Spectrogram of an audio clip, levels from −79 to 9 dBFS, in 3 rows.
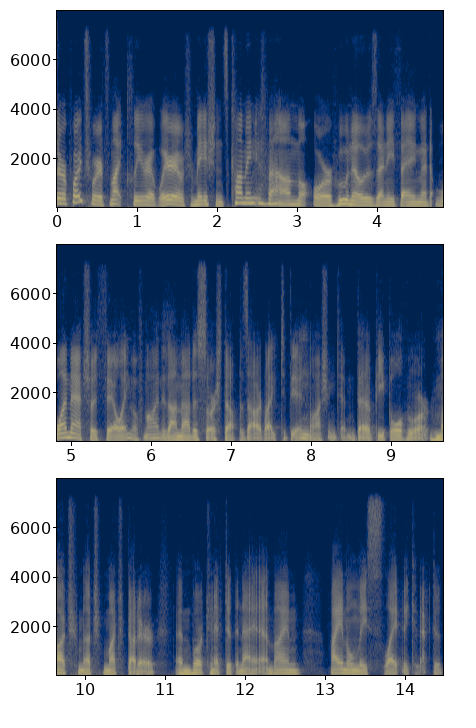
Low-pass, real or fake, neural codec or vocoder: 7.2 kHz; fake; codec, 16 kHz, 0.5 kbps, FunCodec, trained on Chinese and English, 25 frames a second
